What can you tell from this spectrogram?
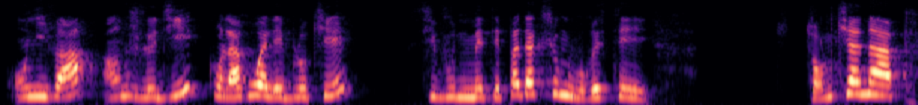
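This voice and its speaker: Woman, tarot reader, casual reading to viewers, halting, repeats words, slightly high voice, muffled lo-fi sound. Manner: hesitant, repeats words, often adds "hein".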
